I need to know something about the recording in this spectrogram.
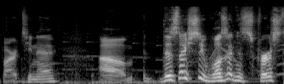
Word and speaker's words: Martinet: I'd assume that the T is silent, so I'm assuming it's Charles Martinet.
